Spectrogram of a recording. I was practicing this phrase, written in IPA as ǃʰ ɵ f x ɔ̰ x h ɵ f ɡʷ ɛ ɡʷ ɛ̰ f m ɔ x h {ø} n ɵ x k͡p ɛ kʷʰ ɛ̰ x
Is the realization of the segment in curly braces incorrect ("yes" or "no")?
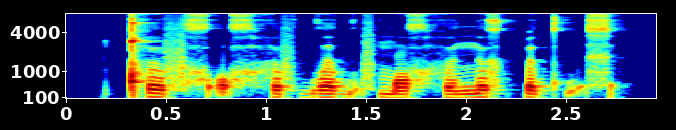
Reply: yes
